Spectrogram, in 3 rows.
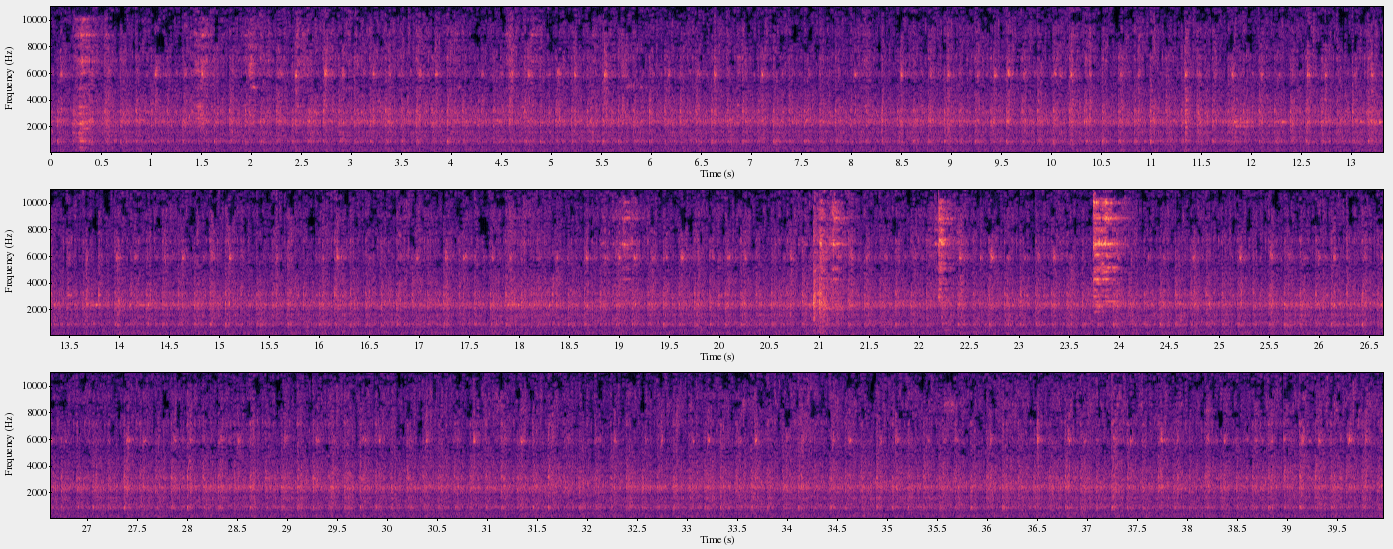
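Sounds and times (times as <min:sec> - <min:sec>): sharp metallic clanks: 0:00.1 - 0:07.3, 0:17.6 - 0:22.9, 0:23.6 - 0:24.4.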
